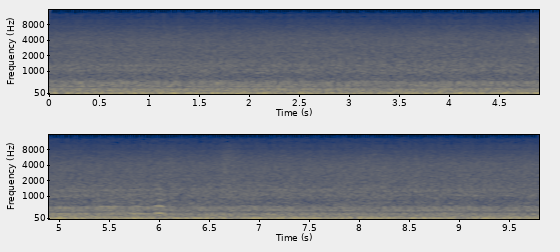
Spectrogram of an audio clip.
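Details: Swarm of honey bees walking into a box over a laid-down piece of drywall after a tree-branch shake, two queens present; continuous low droning buzz from countless bees, steady and unbroken for the whole stretch.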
